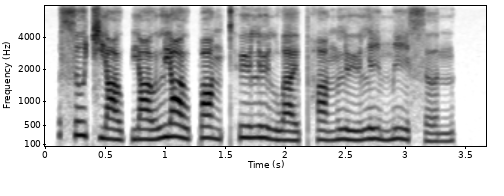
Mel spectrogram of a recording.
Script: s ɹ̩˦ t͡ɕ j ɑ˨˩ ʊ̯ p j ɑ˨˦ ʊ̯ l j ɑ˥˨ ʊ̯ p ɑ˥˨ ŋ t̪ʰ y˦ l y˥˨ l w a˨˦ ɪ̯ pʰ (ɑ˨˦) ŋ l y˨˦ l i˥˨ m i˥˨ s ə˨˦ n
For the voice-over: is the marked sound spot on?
yes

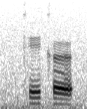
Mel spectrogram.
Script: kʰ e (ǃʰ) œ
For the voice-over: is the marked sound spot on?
no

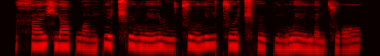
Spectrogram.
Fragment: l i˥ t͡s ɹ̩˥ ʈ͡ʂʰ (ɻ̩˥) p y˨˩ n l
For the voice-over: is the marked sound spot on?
no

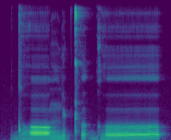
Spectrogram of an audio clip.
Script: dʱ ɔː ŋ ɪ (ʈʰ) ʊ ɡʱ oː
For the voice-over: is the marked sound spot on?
yes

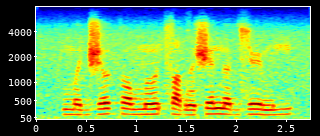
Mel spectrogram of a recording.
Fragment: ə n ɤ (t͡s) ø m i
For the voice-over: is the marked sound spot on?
no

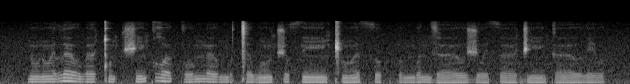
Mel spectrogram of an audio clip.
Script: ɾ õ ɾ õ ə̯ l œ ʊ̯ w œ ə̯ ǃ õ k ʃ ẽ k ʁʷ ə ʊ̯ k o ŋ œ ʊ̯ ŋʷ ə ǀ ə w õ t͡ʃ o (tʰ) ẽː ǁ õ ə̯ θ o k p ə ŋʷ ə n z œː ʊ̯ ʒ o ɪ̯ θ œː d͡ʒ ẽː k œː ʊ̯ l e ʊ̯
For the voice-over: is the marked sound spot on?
no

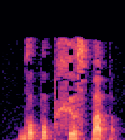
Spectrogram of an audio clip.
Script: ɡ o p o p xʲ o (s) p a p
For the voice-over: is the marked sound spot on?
yes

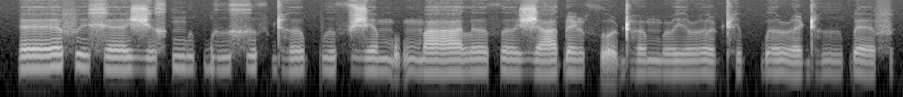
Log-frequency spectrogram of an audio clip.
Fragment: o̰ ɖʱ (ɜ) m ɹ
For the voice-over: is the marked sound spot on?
no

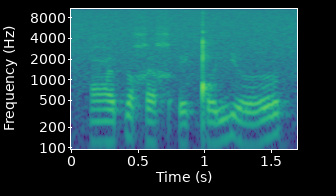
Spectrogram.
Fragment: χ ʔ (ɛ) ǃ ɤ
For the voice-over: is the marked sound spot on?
no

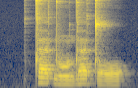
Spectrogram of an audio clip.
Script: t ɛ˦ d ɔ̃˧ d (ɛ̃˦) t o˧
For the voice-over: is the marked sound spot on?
no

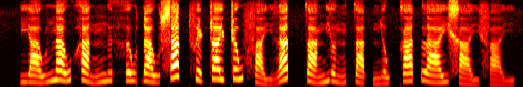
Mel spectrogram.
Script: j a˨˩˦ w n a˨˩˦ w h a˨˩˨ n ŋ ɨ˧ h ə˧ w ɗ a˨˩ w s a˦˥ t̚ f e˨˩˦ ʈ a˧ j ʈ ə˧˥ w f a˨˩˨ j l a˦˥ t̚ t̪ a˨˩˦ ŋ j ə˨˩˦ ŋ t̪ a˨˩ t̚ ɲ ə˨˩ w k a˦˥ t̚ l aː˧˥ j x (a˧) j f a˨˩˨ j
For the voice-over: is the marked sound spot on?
no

